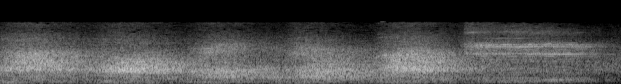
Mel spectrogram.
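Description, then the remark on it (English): A large wrestling crowd roars and cheers loudly as Kurt Angle nails Jack Jester with an Angle slam over the top rope and down to the floor, the noise swelling in repeated waves over several seconds, a dense wall of voices with no distinct speech. “The crowd popping huge as Jack Jester is gone.”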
